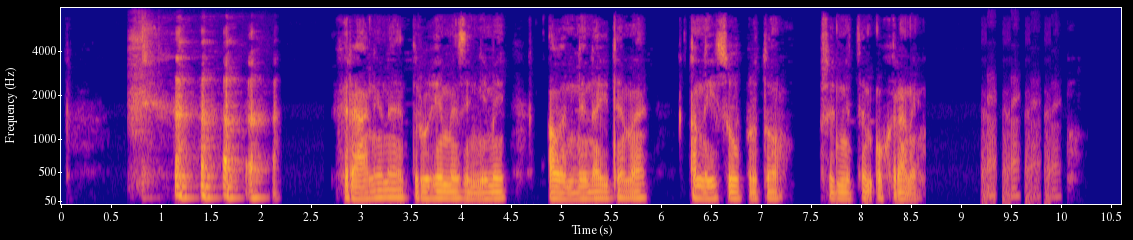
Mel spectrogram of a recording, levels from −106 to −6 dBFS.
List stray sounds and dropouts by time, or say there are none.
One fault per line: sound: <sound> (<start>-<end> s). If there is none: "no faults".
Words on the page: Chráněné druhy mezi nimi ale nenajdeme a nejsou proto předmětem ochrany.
sound: laugh (0.7-2.2 s)
sound: laugh (9.2-10.0 s)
